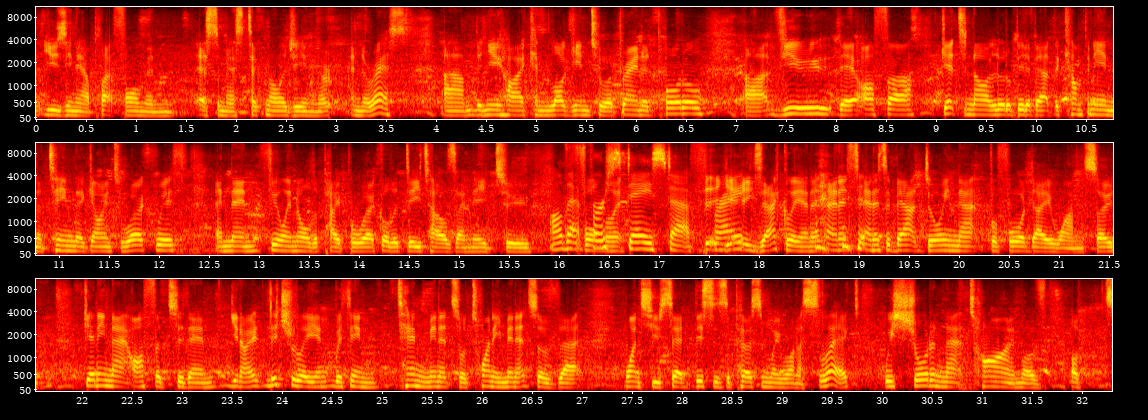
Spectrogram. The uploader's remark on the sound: LIVE from Las Vegas, at #HRTechConf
